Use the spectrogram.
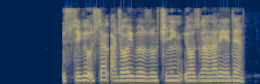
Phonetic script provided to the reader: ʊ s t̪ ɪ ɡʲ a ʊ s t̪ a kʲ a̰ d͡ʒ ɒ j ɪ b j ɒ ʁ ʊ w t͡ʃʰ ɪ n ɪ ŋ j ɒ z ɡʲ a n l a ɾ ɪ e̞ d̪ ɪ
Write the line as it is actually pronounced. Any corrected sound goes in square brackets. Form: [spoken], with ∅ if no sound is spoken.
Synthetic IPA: ʊ s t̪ ɪ ɡʲ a ʊ s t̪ a kʲ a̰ d͡ʒ ɒ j ɪ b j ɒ [z] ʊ w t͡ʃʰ ɪ n ɪ ŋ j ɒ z ɡʲ a n l a ɾ ɪ e̞ d̪ ɪ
